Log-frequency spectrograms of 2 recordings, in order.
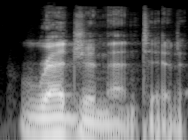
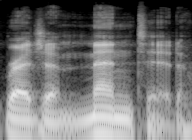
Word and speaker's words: regimented: Notice where the accent is on that word regimented. That is a front-loaded accent. Regimented as opposed to regimented, which is sort of where I am setting it.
